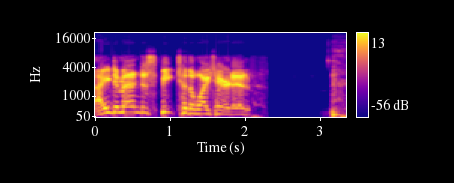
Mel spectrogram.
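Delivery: high, drawn-out shout at full volume. The character kicks the door open and calls out: yelling as loud as possible. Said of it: "I'm just going to yell out".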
